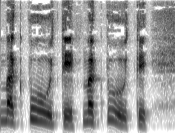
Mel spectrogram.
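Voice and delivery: put-on odd, weird, wonky Italian accent. Speaker retells a kid talking to another player, in a weird off Italian accent. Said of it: "trying to do this kind of weird off Italian accent".

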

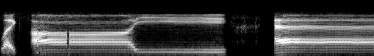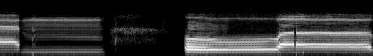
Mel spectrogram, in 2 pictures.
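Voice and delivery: very slow, drawn out, every syllable emphasized. Speaker demonstrating how they break a phrase into syllables: very slow, syllable by syllable. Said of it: "I just do it very slow like that".

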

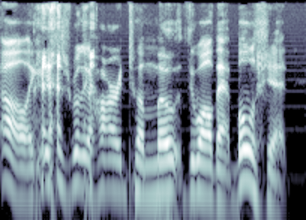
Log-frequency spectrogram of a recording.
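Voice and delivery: ordinary talk

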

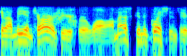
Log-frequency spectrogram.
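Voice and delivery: barking, commanding drill sergeant voice. Mocking another caller who asked to speak: imitating a drill sergeant tone. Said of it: "You sound like a drill sergeant".

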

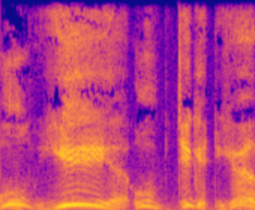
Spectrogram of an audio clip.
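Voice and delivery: loud, high, hyped delivery with every "yeah" drawn out. Walking behind a seventeen-year-old who doesn't know him, the speaker does a Macho Man impression. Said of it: "walk around behind her and go".

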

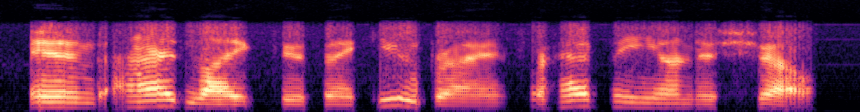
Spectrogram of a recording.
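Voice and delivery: measured, careful, deliberately slow, soft and drawn out. Thanking brian for having them on the show: talking slower than usual. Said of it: "I am talking a little bit slower than usual".

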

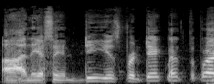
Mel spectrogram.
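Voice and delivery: high, loud mocking sneer.

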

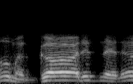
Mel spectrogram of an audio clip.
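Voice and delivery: mock, acted upset reaction. Acting out how people react to a disappointment: imitating someone getting upset. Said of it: "we get all upset, we get mad".

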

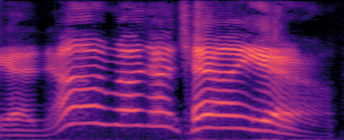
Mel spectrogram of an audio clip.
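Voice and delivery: very high, swooping, condescending witch voice. Imitating her refusing to tell: mocking talking-down witch voice. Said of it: "like she's talking down to you with a witch voice".

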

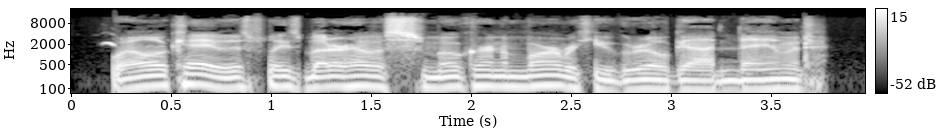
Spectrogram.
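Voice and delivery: muttered under the breath. Climbing off the bus with his bag, a man says it under his breath. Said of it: "Eric says under his breath".

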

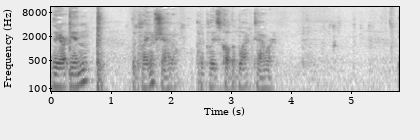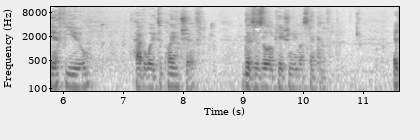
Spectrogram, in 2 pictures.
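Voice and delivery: very quiet, flat, disembodied monotone whisper. Narrating a voice heard inside the listeners' heads: monotone disembodied whisper. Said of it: "disembodied, monotone, genderless voice whisper".

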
